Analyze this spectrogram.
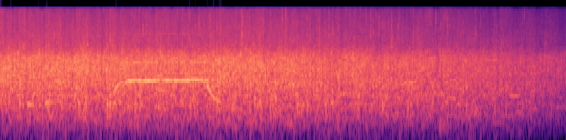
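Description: Audience applauding after a cappella singing, with a single held whistle rising and falling about a second and a half in; the applause dies away near the end.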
